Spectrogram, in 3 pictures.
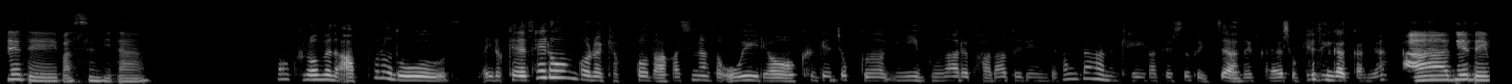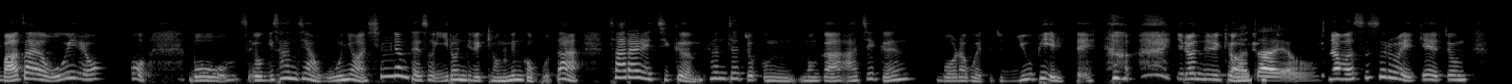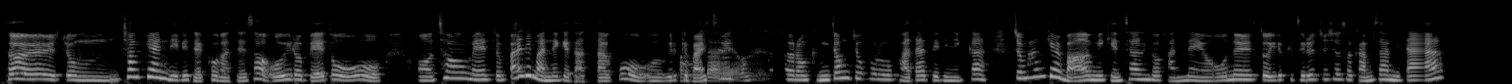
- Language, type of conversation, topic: Korean, advice, 현지 문화를 존중하며 민감하게 적응하려면 어떻게 해야 하나요?
- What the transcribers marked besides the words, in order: laughing while speaking: "좋게 생각하면?"; laugh; in English: "newbie일"; laugh; tapping; laugh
